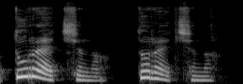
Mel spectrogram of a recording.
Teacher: коли ми запишемо це слово фонетичною транскрипцію, то буде лише один звук ч. І ставимо двокрапку в транскрипції. Отже, на один звук менше.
